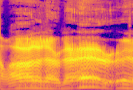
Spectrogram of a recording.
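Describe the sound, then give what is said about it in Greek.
A human voice imitates a deep, growling roar, one sustained guttural rumble about two seconds long, loud and steady with slight dips, no words spoken. “του έβγαινε βρυχισμό από πολύ βαθιά.”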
